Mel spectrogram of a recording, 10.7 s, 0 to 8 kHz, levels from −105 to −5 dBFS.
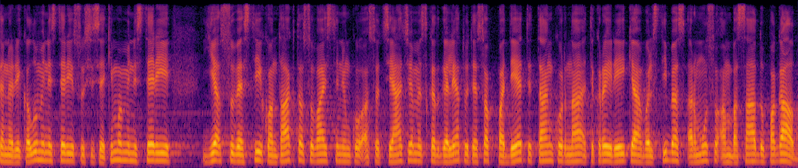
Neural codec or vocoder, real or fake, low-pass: none; real; 7.2 kHz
